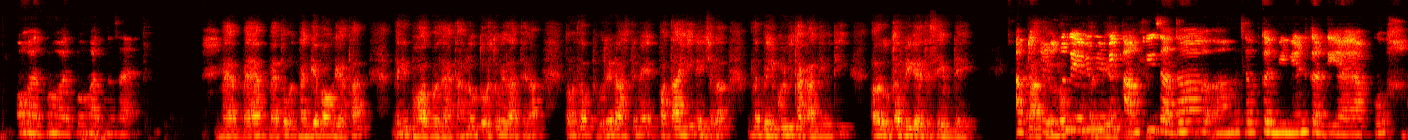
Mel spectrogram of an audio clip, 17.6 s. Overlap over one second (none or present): present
